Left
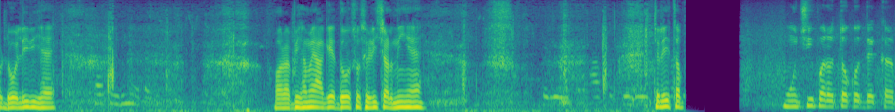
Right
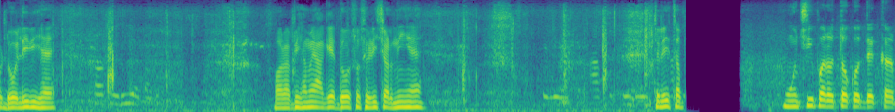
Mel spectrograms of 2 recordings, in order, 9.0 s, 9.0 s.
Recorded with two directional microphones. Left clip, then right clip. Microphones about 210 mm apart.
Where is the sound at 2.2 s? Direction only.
30° left (ahead or behind).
